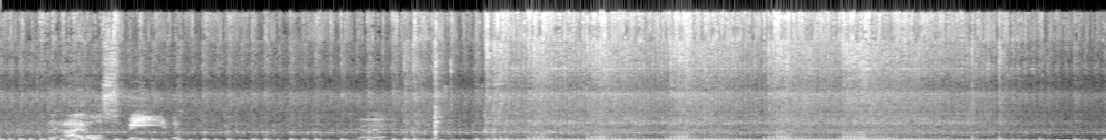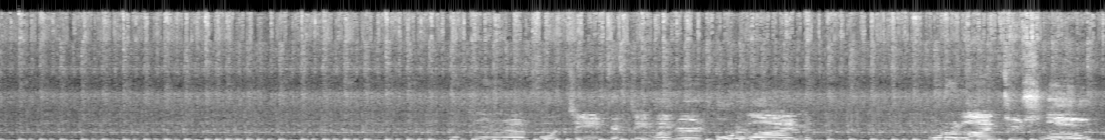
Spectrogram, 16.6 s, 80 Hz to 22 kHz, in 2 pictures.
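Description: A Honda Grom 125 motorcycle engine idling up close, a loud steady low putter with rapid even pulses, while someone talks over it.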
